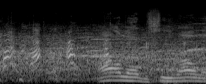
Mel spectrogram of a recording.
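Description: An elderly man laughs and exclaims.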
